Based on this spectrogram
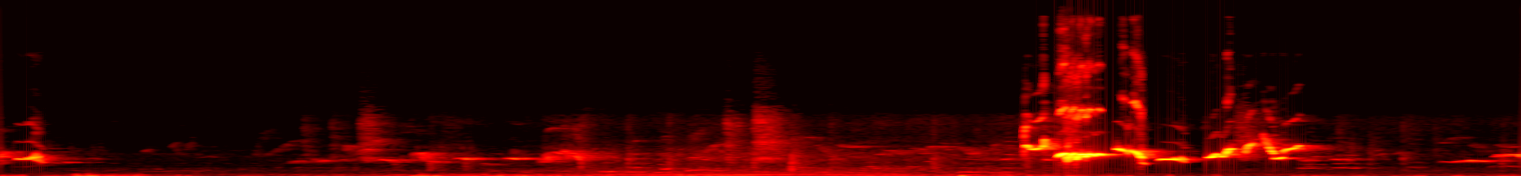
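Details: Oriental magpie-robin in a recording of its original voice: soft, scattered notes over a faint low hum, then a loud two-second burst of quick, varied whistles and chirps, a short pause and a brief closing note.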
